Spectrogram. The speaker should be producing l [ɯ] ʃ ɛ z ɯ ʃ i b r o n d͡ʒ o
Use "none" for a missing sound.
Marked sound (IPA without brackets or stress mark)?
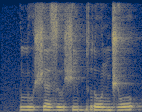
u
